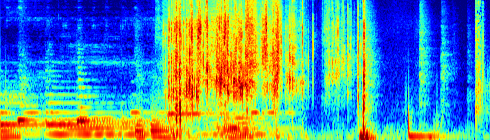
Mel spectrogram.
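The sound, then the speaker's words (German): Paper being folded into an origami crane gives bursts of crisp crinkling and crackling, then a few sharp, separate creasing snaps, all over a steady low tonal background. “Knicken Sie eine Spitze als Kopf knapp nach unten und öffnen Sie sie wieder. Falten Sie den Kopf des Origami-Kranich mittig ein, die Flügel des Origami-Kranich nach unten falten.”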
